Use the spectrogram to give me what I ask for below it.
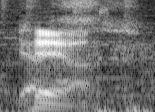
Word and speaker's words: Kaos: looking for the game remember it's spelled k-a-o-s chaos yes two k's kaiju chaos with k's well where can people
